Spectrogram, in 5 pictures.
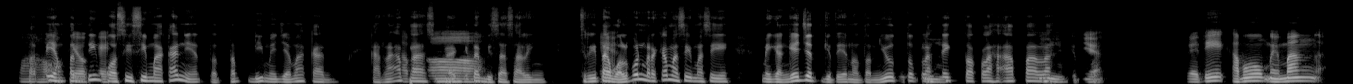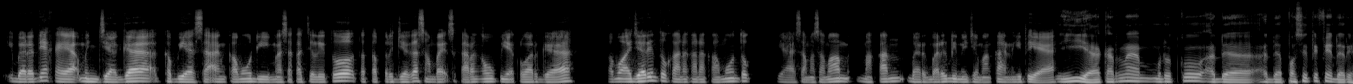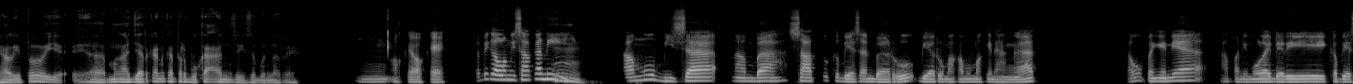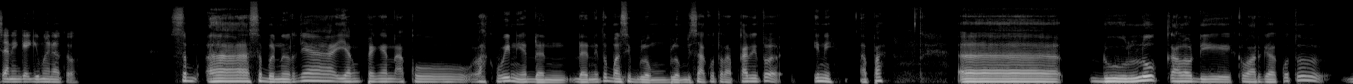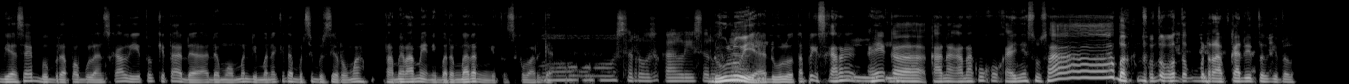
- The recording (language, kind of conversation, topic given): Indonesian, podcast, Apa kebiasaan kecil yang membuat rumah terasa hangat?
- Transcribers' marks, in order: throat clearing; put-on voice: "susah"; laughing while speaking: "untuk untuk menerapkan itu"; chuckle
